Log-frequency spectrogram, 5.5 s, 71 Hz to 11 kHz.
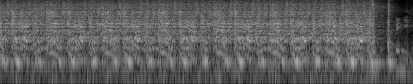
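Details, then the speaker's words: Chevy 283 small block V8 run with one head on four cylinders, homemade gasket blocking coolant ports, uncooled, mic by exhaust, oil coming up: lumpy, loping exhaust beat about three times a second; uneven firing on four cylinders. "hear the exhaust go right down by the exhaust with the mic you can hear one two three four one two three four I've never heard that before it's weird"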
